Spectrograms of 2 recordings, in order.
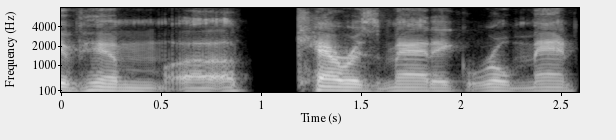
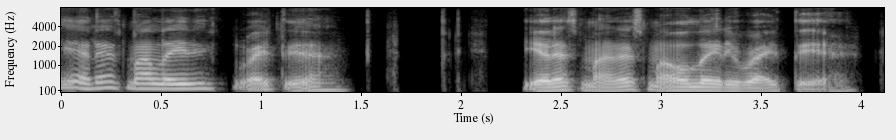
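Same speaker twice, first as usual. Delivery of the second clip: mock casual laid-back voice; 3 semitones higher than usual. Showing how players talk about their partner: imitating a casual player. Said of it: "we just real casual with it".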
